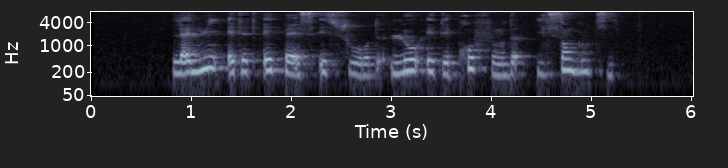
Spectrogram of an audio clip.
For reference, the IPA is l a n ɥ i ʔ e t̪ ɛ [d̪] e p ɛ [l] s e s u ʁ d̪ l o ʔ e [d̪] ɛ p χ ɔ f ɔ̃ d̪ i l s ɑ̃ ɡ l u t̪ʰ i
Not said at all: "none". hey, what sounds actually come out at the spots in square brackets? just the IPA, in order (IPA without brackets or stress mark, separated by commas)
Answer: t̪, none, t̪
